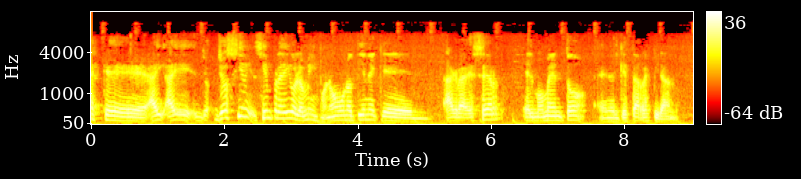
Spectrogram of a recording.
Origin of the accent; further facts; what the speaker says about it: Argentina; nosotros los argentinos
